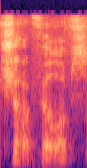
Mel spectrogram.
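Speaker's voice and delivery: ordinary talk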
